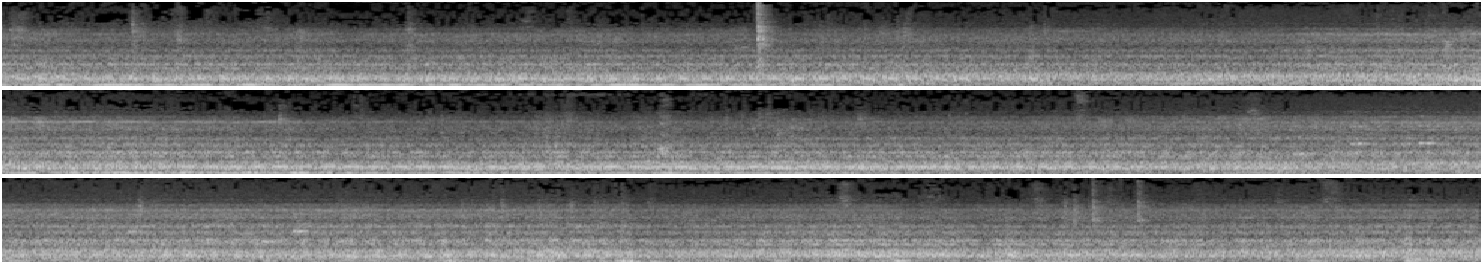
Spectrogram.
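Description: Passenger train running at steady speed, heard from inside the carriage: a continuous rumble of wheels on rails with a steady motor hum and a few sharp clicks from the track.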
